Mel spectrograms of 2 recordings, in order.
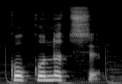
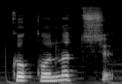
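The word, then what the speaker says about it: ここのつ: Setembro que é kug a segunda leitura desse Candi é o Cocon Cocon que usamos na contagem de nove unidades coconuts coconuts como também na palavra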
